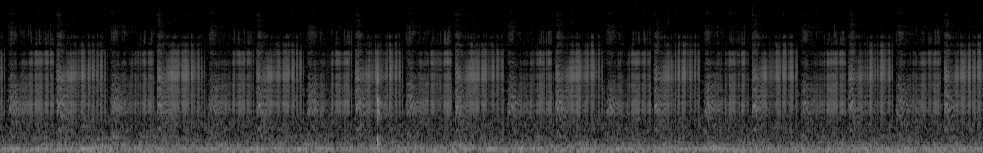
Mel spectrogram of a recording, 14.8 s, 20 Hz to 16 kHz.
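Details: Steady rhythm of raspy squeaks from a Japanese rhinoceros beetle, "gyui gyui gyu gyu", pulsing about every 0.8 seconds for the whole stretch, with a low hum underneath and one brief tap.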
